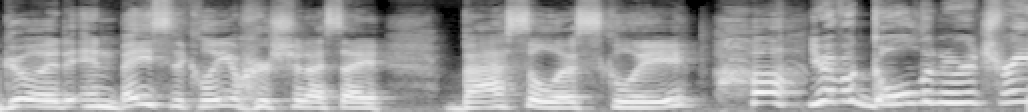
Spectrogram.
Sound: chuckles

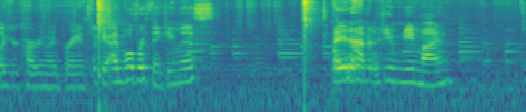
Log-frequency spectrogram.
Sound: snap

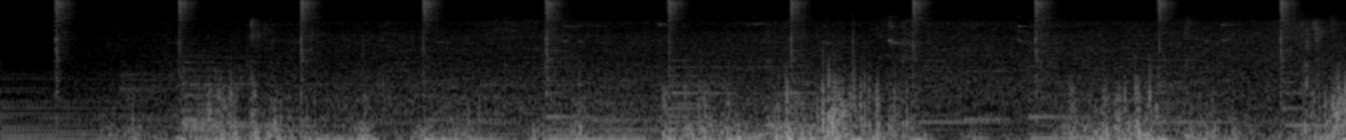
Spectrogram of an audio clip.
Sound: gentle piano music continues; wind whipping

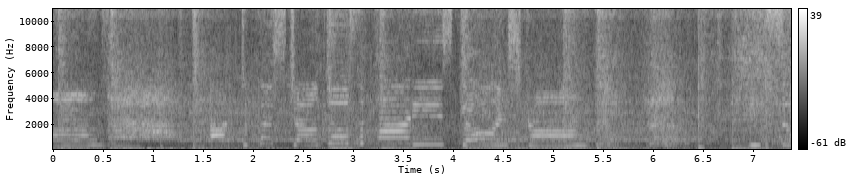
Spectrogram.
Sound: bloop, bloop!

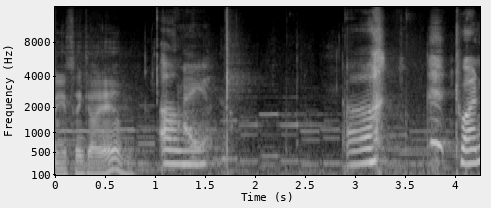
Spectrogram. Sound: hands clap

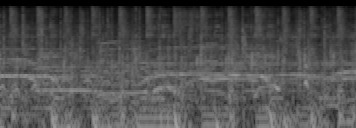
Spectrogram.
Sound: applause and cheering cont

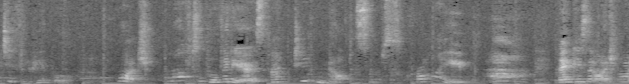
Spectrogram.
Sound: gasps

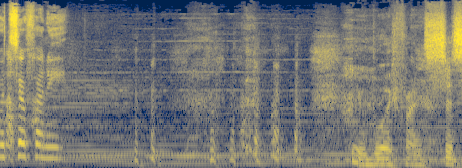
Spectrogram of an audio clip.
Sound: demons cackling

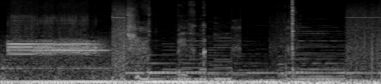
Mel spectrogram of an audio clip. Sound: static hums; alarm blares; people mumbling; distorted music

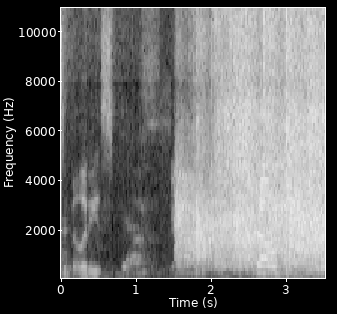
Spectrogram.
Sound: attendees applauding

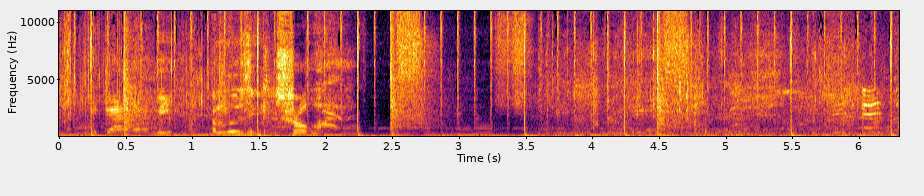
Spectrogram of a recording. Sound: laughs

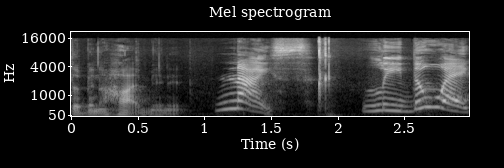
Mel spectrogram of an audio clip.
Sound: fingers snap

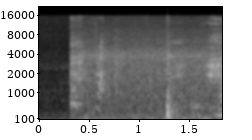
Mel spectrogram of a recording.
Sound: chuckles

